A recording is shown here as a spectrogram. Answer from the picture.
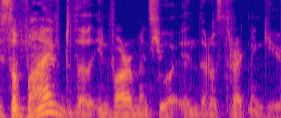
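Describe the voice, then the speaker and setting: Over a silent background, a man talks at a fairly quick pace. His pitch is fairly low and the recording is very clean. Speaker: psychedelic retreat facilitator. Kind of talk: motivational monologue. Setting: in a cave. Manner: impassioned.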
